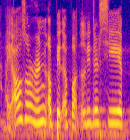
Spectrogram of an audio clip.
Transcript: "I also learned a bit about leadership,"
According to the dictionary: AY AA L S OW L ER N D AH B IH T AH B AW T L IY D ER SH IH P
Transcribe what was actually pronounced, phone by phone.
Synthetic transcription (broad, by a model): AY AA L S OW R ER N AH B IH T AH B AW T L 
